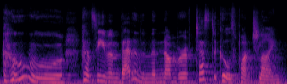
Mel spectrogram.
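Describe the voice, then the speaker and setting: A woman's voice: medium pitch, expressive, measured pace, noisy background, lightly acted. A woman playing a witty, playful young military comms specialist in a video game, with a wry, articulate, teasing manner. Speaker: comms officer. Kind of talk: video game dialogue acting.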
